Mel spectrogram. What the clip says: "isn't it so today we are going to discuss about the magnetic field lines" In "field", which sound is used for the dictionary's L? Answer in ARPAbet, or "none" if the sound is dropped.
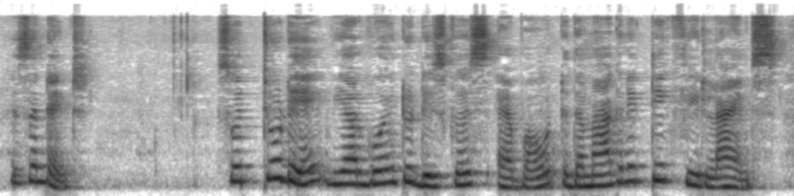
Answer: none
